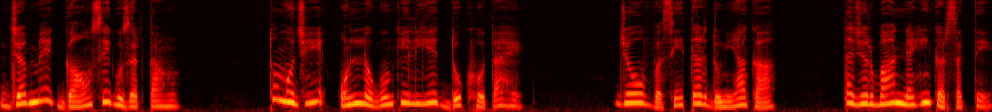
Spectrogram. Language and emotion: Urdu, sad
